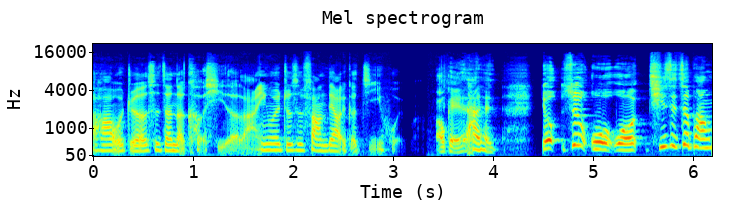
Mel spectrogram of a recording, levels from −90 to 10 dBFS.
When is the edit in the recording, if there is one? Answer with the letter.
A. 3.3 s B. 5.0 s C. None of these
A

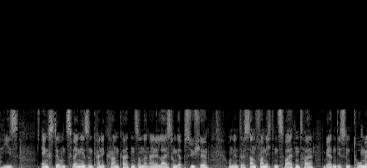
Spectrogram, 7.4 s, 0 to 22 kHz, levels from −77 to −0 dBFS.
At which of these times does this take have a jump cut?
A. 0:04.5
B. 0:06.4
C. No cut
B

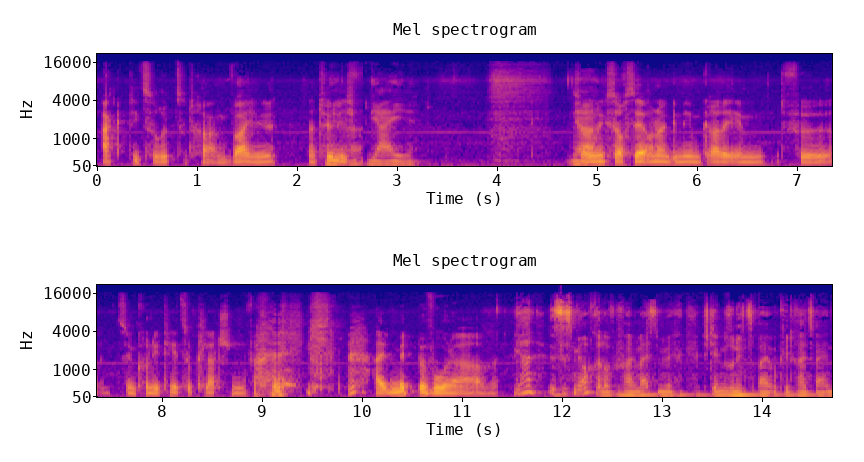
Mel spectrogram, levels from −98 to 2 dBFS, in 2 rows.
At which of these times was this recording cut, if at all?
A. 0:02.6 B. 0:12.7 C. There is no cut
A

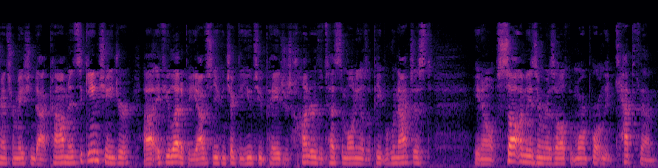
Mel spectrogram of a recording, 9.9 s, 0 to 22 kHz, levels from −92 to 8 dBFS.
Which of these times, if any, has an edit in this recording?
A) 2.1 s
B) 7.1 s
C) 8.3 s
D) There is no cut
A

